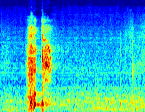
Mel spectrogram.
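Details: Adult male judge appearing unwell, coughing several times while reading a court verdict: two quick dry coughs in a row, then quiet room noise.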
